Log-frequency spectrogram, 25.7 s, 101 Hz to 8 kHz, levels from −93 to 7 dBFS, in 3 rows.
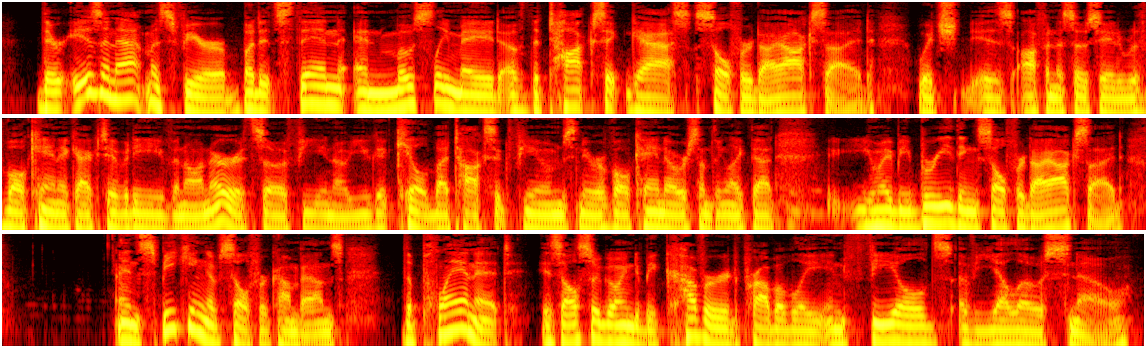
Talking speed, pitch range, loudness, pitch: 160 wpm, 95-120 Hz, -20 LUFS, 105 Hz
